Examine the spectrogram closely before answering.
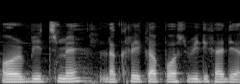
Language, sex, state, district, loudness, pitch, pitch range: Hindi, male, Arunachal Pradesh, Longding, -18 LUFS, 130 Hz, 125-135 Hz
